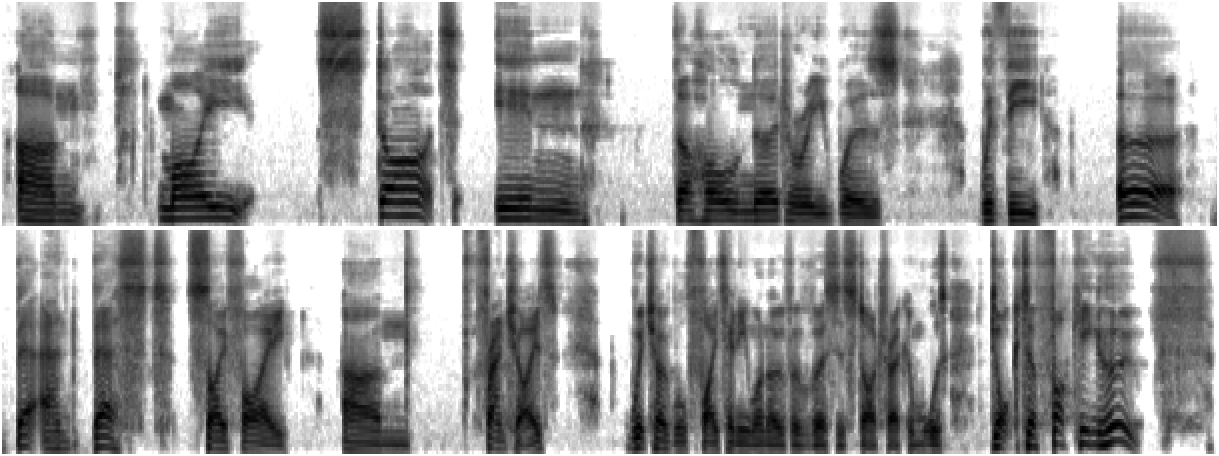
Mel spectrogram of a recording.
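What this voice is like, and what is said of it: English accent. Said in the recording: “cunningly disguised with an English accent”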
